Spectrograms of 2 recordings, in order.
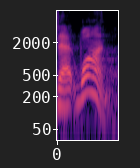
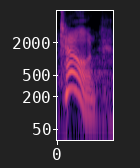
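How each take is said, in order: First: The word 'one' rhymes with 'sun'. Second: The last part rhymes with 'bone'.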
